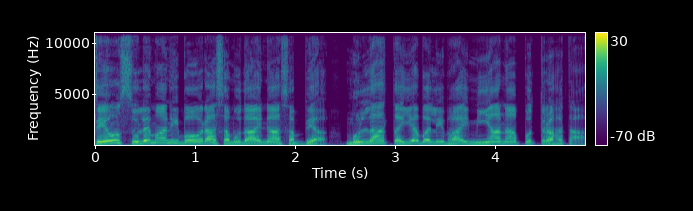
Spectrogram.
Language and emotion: Gujarati, neutral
